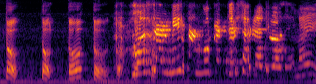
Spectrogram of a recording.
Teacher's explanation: हां, दाताचा त त त त दंत्य व्यंजन म्हणतात. दाताचा आणि जिभेचा उच्चार होतो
